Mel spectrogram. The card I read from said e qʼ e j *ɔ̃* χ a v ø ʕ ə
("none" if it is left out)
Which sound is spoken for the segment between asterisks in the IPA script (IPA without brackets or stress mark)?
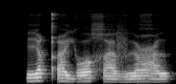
ɔ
